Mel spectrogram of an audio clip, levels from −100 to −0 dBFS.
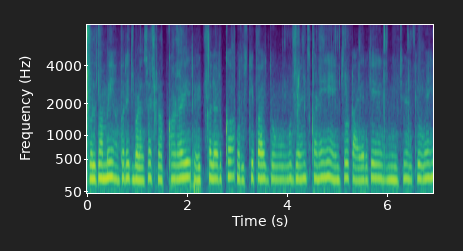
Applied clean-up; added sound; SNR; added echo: neural mask model RNNoise.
